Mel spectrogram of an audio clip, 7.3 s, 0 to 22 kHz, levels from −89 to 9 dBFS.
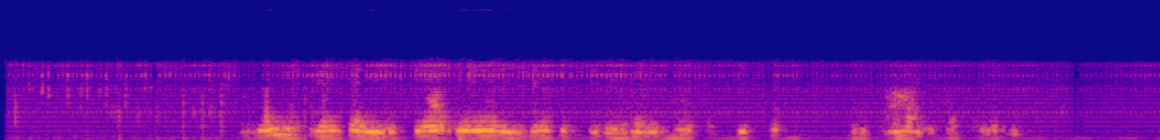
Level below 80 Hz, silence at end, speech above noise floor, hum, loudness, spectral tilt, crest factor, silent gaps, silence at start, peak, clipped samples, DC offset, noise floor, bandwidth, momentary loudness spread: -40 dBFS; 0.9 s; 30 dB; none; -22 LUFS; -11.5 dB/octave; 18 dB; none; 1.15 s; -6 dBFS; under 0.1%; under 0.1%; -52 dBFS; 3.8 kHz; 25 LU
